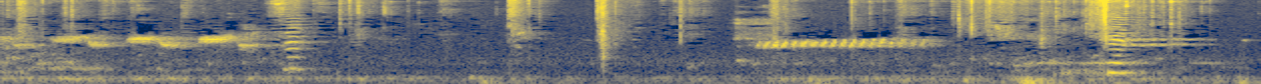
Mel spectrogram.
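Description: Small birds calling: a few quick chirps in the first second and a rapid, even trill about four seconds in, with another call near the end. Scattered sharp clicks run through it.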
